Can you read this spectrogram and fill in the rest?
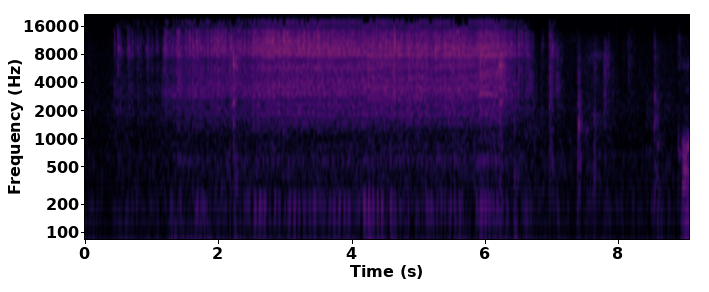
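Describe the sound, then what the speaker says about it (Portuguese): A sewing machine stitches straight along a seam line to close a milk carton box lined with fabric: a continuous, close mechanical whir for about six seconds, then stops and gives way to a few short bursts and handling clicks. "vou costurar em cima da linha e vou reto até o outro lado, para fechar a minha caixa de leite."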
